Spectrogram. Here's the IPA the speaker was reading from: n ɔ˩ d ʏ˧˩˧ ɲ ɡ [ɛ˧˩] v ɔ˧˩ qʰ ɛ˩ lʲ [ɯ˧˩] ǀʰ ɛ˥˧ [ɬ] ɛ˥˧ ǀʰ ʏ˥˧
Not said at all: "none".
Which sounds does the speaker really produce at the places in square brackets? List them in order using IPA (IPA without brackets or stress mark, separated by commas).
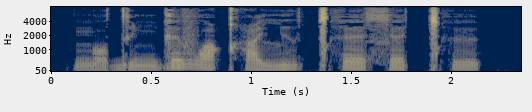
ɛ˥, ɯ˧˩, ɬ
